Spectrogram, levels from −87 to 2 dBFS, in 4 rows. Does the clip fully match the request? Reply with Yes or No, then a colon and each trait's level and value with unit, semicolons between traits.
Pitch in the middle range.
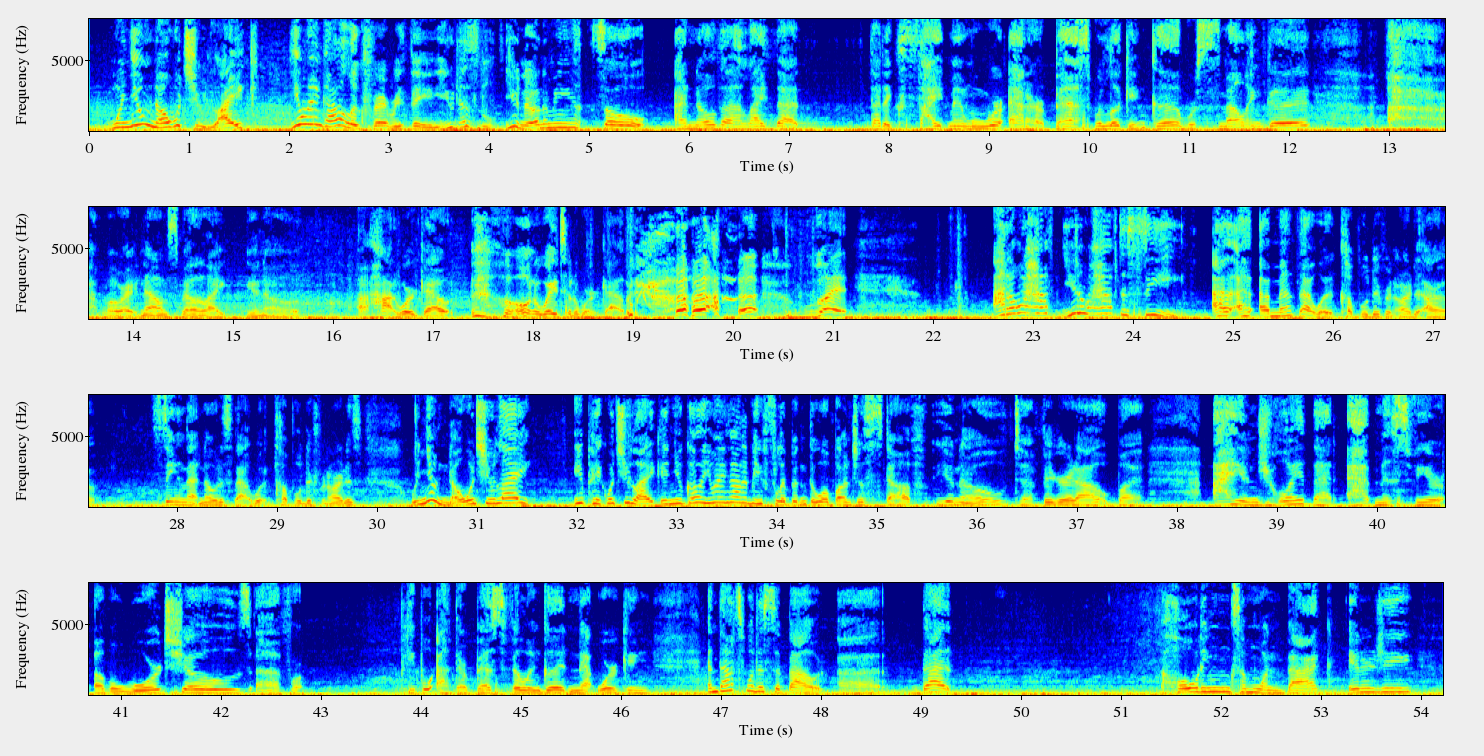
Yes: medium, 165 Hz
